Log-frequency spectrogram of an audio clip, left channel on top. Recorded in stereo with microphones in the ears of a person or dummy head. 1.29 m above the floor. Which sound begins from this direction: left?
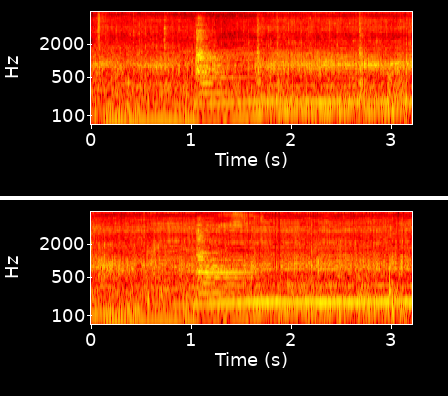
A snare drum, at 1.1 s.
